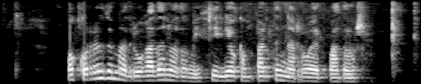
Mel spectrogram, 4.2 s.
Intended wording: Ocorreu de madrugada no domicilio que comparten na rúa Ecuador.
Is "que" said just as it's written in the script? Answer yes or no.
no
